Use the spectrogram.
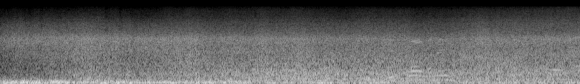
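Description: Sea waves break and surge onto the shingle of Chesil Beach, a loud, continuous roar of surf with wind buffeting the microphone.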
